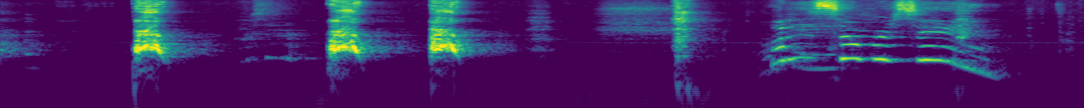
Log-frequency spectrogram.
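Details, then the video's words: Pet dog barking beside a baby indoors: three loud, abrupt barks in quick succession within two seconds, followed by an adult's drawn-out, sing-song voice. "barking doggy"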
